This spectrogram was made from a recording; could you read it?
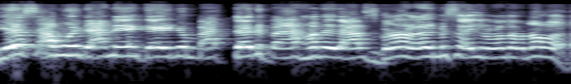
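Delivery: high, rushed excited chatter, words tumbling together. Imitating a woman excited about money: imitating fast excited talking. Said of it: "And she was talking fast".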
